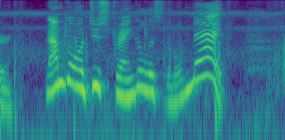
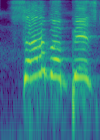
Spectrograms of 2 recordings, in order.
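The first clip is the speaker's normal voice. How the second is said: real outburst; 9 semitones higher, 6 dB louder than usual. Real, not acted. Startled, drops camera.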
